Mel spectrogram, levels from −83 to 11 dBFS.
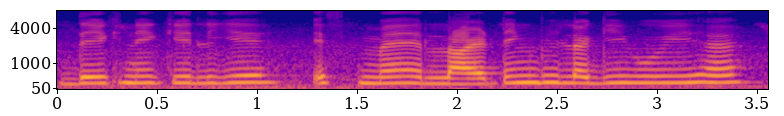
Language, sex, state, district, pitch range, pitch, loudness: Hindi, female, Maharashtra, Aurangabad, 240-260 Hz, 250 Hz, -14 LUFS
